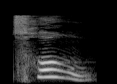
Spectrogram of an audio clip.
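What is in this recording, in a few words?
"cong" fourth tone, pinyin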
